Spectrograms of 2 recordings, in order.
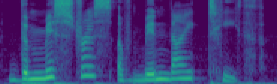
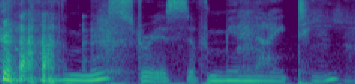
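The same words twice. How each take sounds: First: It is said at a normal pace. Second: It is said slowly.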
